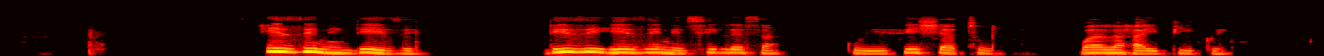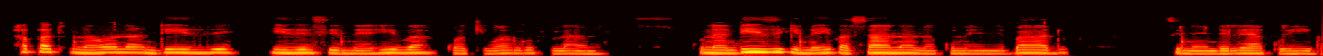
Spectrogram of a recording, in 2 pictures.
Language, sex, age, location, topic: Swahili, female, 36-49, Nakuru, finance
